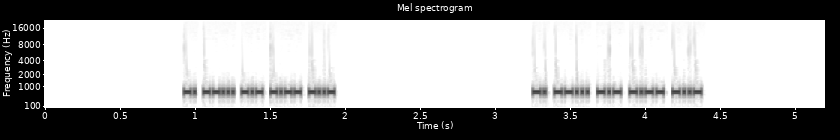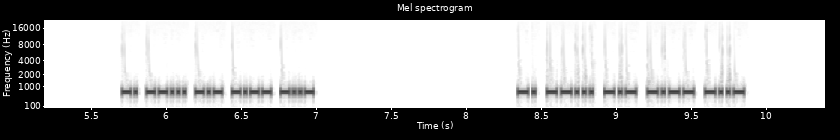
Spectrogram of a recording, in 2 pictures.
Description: Morse code, heard as a keyed tone, about 64 wpm, 700 Hz. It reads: N7KYX N7KYX N7KYX N7KYX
